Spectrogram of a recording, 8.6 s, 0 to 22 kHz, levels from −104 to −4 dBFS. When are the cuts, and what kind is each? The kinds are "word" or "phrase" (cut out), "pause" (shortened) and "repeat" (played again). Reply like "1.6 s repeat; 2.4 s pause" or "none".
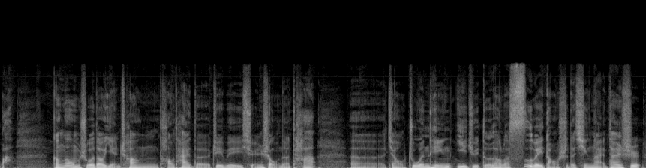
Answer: none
